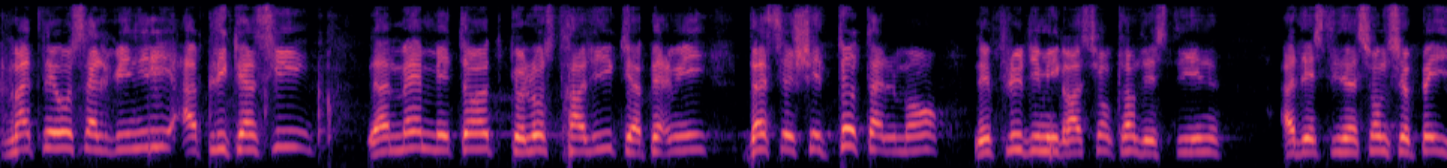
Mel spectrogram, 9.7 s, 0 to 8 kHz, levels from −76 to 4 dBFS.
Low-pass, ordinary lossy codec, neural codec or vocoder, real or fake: 7.2 kHz; none; codec, 24 kHz, 6 kbps, HILCodec; fake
